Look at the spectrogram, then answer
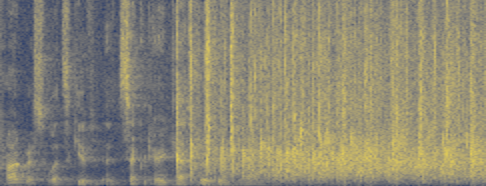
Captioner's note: applause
